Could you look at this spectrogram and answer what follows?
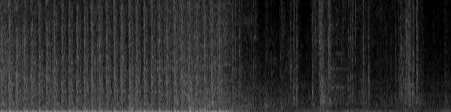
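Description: The Twin Kohmak, a secondary weapon in a shooter game, fires a rapid, loud automatic burst for about two seconds, then cuts off, leaving a few quieter scattered shots and clatter.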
